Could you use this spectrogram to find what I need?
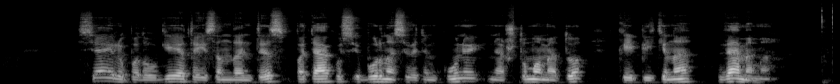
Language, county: Lithuanian, Kaunas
